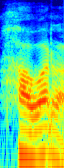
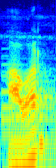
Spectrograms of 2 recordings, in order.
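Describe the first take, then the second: First: The word starts with an h sound. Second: The word starts with a vowel sound. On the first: The speaker calls it wrong. "ಹವರ್ ಅಲ್ಲ" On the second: The speaker calls it right. "ಹ ಸೌಂಡನ್ನು ಕೆಲವು ಕಡೆ silent ಮಾಡ್ತೀವಿ"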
